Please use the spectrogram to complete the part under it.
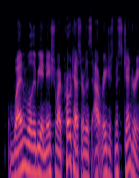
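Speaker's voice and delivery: usual speaking voice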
